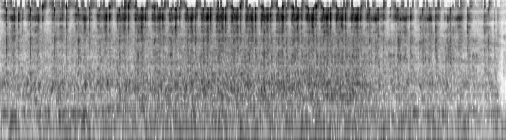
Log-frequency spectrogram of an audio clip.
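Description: A sewing machine stitches quilt pieces in one continuous run, its rapid, even mechanical whir close and steady for several seconds before it stops.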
